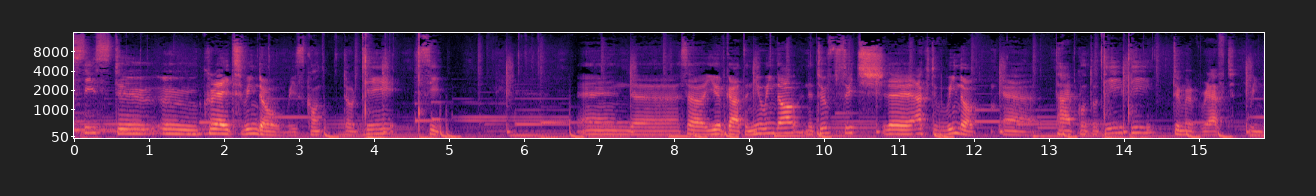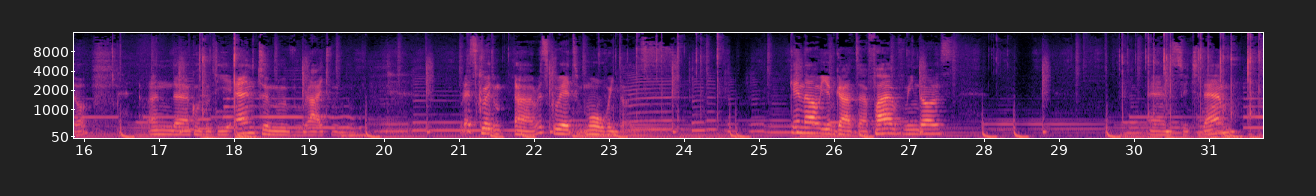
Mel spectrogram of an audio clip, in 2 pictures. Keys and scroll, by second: 3.9 ctrl+t, 4.6 c, 13.7 ctrl+t, 14.1 p, 17.6 ctrl+t, 23.1 ctrl+t, 23.7 ctrl+t, 24.3 ctrl+t, 29.8 ctrl+t, 30.2 ctrl+t, 30.3 ctrl+p, 31.2 ctrl+t, 31.6 ctrl+t.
